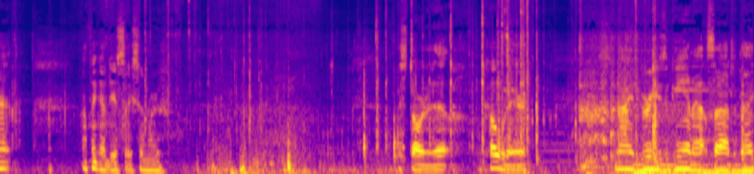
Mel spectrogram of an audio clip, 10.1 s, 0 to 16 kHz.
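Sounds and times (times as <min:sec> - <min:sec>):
car engine idling: 0:04.0 - 0:10.0.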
